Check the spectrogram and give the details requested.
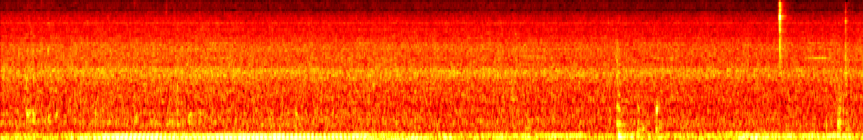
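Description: Steady rain hiss, with a low motor drone that swells about a second in and eases off near three seconds.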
